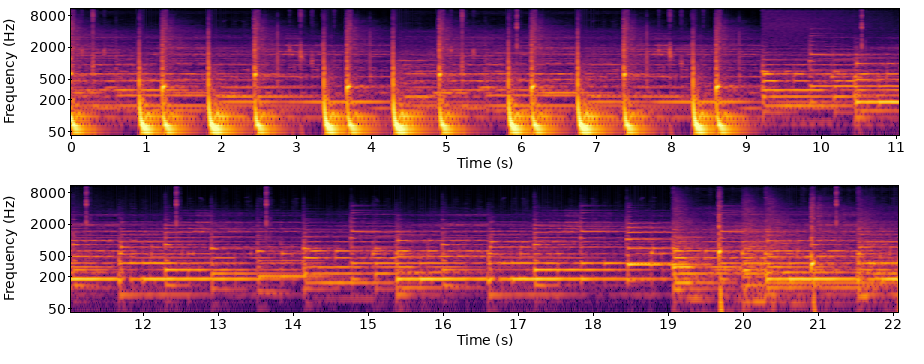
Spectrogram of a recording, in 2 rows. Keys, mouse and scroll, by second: 1.7-2.1 scroll down 5, 2.1-3.5 middle drag, 3.5 ctrl+b, 6.2-6.9 middle drag, 6.9-7.3 scroll up 5, 7.3-7.8 shift+middle drag, 7.8-8.2 scroll down 2, 8.2 shift+middle click, 9.0 Tab, 9.5-10.0 middle drag, 10.0 scroll down 4, 10.3-12.2 right drag, 12.2 click, 12.6 scroll down 2, 13.4 click, 13.9-15.0 scroll up 3, 15.0 KP_3, 16.1 KP_1, 16.6-16.9 scroll up 4, 17.0-18.0 shift+middle drag, 18.0-18.7 scroll up 2, 18.7 shift+d, 21.4-21.9 shift+middle drag, 21.9-22.0 scroll up 4.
